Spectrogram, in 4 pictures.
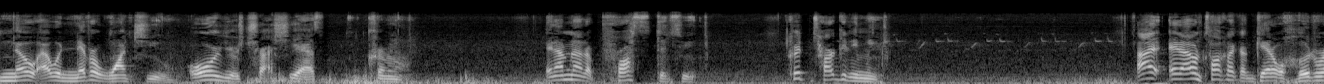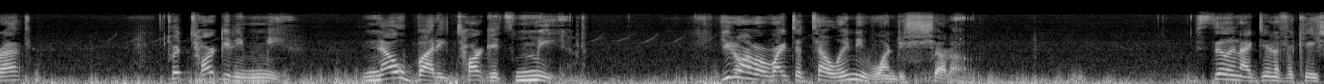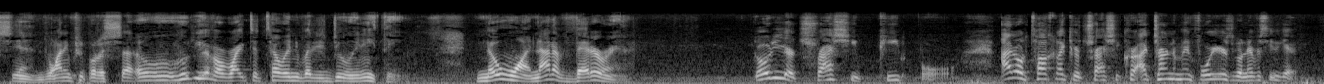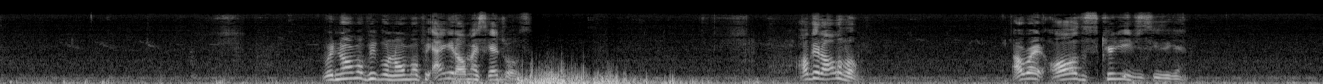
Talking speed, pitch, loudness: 130 wpm, 170 Hz, -19 LUFS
